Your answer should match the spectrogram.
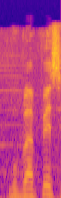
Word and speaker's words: Mbappé: Mbappé, c'est comme il le prononce ici.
